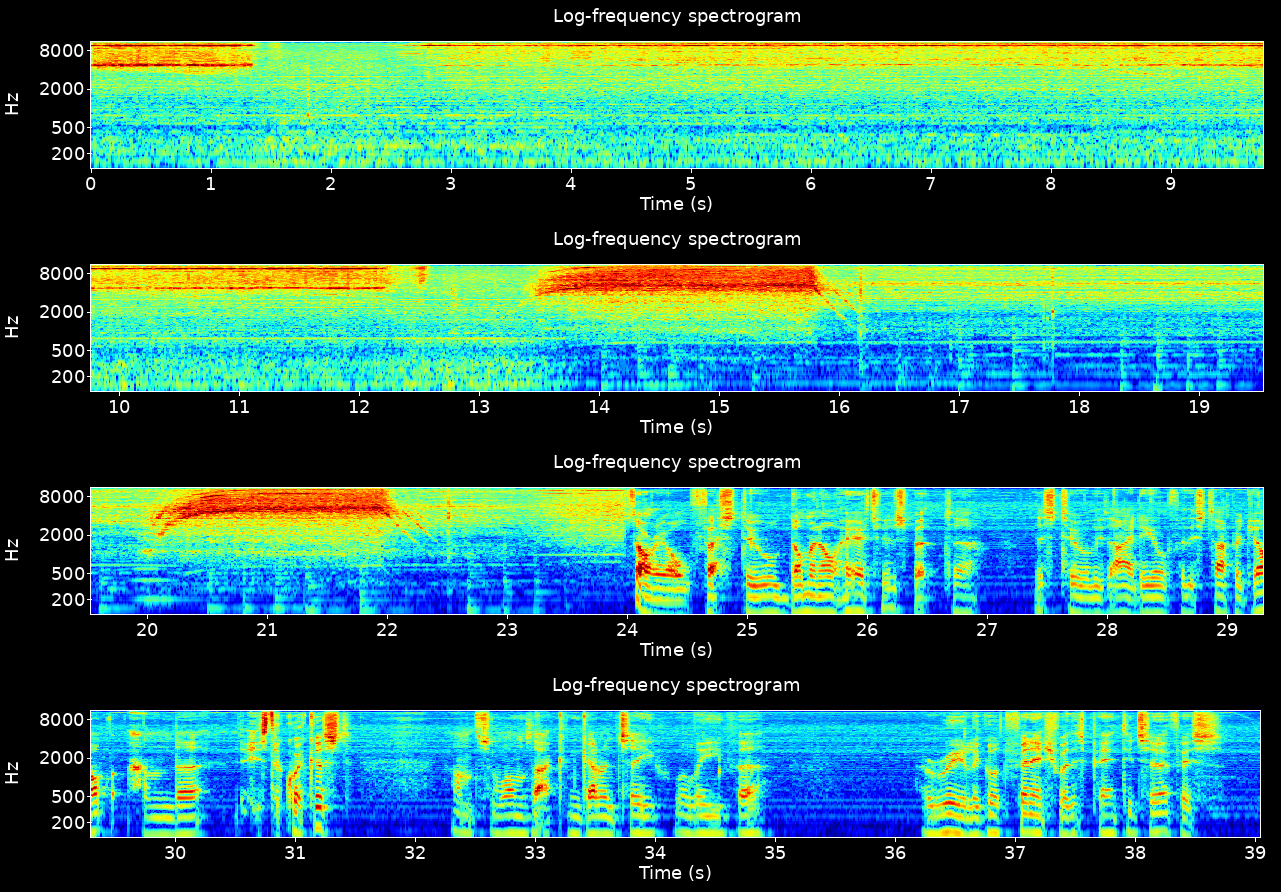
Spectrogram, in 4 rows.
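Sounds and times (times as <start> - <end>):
power joiner running: 0.0 - 24.0.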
